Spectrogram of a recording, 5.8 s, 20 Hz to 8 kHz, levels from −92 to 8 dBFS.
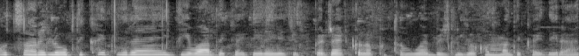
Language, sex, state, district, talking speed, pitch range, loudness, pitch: Hindi, female, Bihar, Darbhanga, 270 wpm, 230-260 Hz, -18 LUFS, 235 Hz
